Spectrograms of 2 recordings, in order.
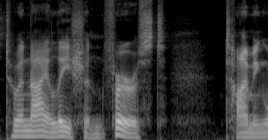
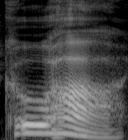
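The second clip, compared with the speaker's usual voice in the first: big sleepy yawn, pitched up; huge yawn; 9 semitones higher, 4 dB louder than usual. A narrator's reading. Tired lizardman yawning in front of the gate, huge yawn. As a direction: let out a huge yawn despite himself. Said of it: "He yawned a huge".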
